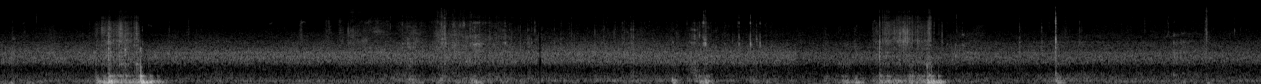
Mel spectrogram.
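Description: Close handling noise of hands moving around the microphone, with two louder rustling bursts about a second in and around nine seconds, and a few light clicks, over a steady outdoor hiss.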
